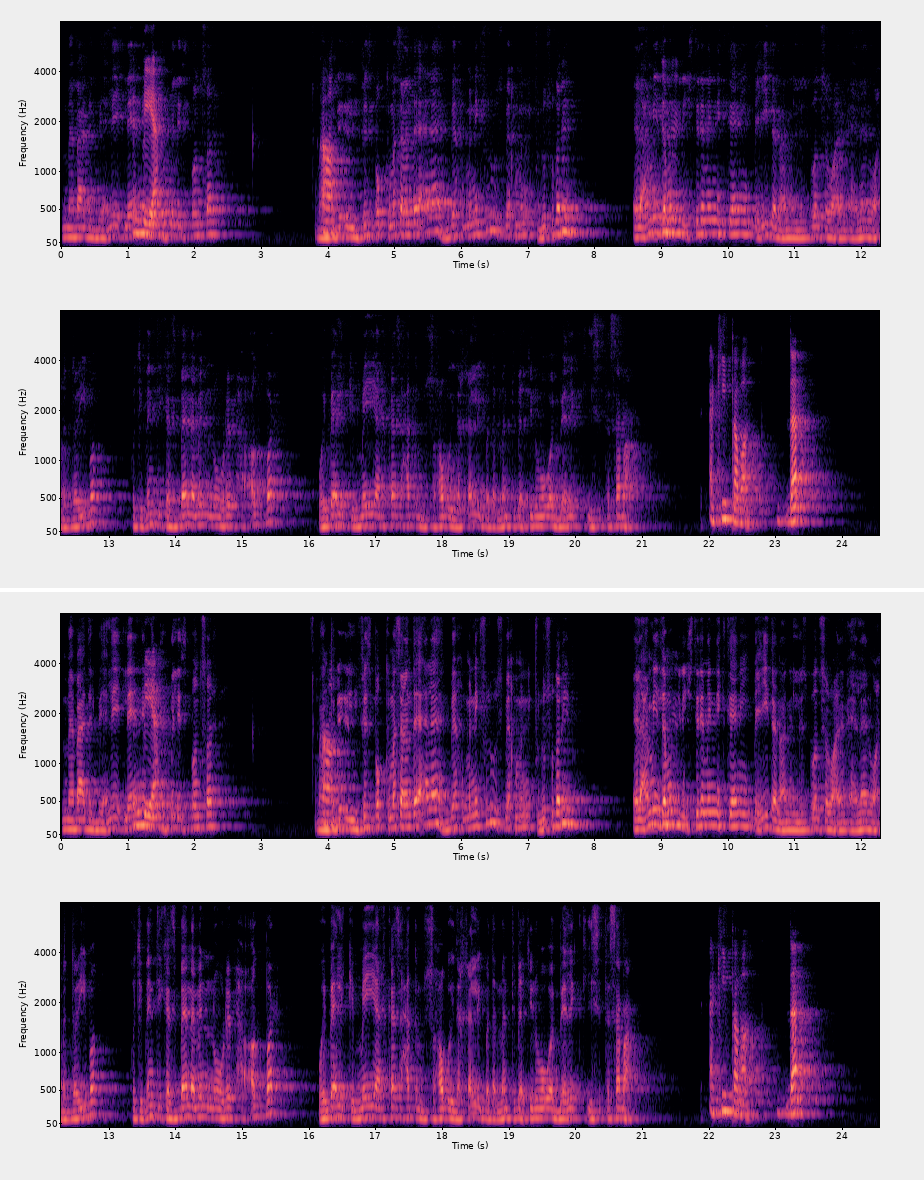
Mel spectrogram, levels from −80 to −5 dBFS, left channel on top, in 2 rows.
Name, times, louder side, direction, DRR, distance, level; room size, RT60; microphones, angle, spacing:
voice 1, 0.0-2.4 3.8-7.7 8.6-12.9 13.3-15.6 16.1-20.9, right 3 dB, 40° right, 9 dB, 0.4 m, -32 dB
voice 2, 1.1-1.5 3.9-4.1 7.5-7.6 9.0-9.3 22.0-22.6 23.0-23.3, left 1 dB, 15° left, 5 dB, 0.7 m, -27 dB
12.5 x 8.5 x 3.2 m, 1.2 s
head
